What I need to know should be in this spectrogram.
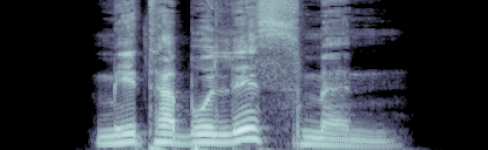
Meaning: plural of Metabolismus
- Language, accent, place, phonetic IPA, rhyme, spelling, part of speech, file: German, Germany, Berlin, [metaboˈlɪsmən], -ɪsmən, Metabolismen, noun, De-Metabolismen.ogg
